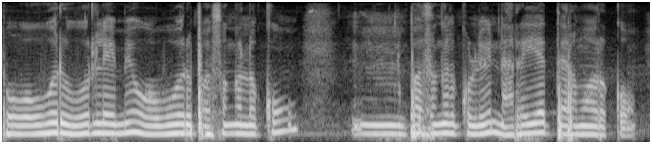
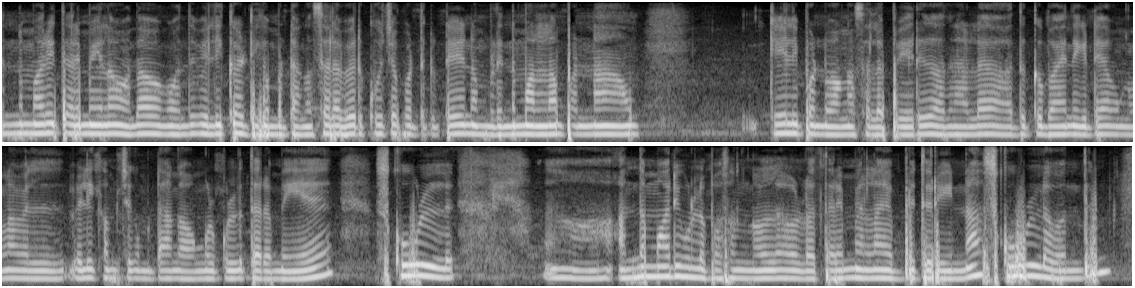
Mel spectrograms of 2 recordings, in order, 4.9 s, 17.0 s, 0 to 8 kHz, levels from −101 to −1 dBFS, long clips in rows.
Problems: background sounds at intervals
